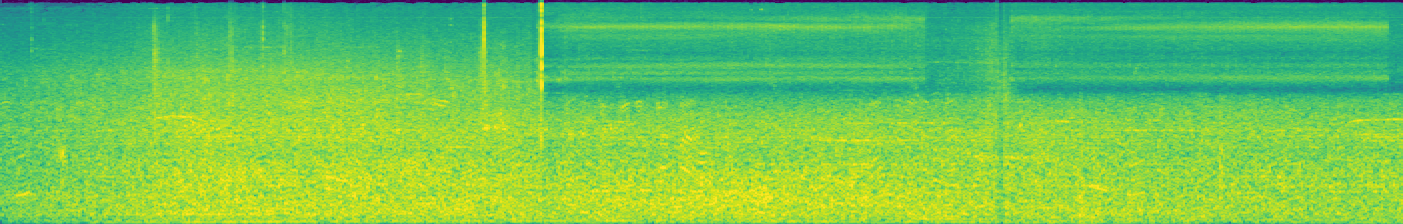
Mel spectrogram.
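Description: Steady outdoor ambience of a large city square: a dense, even noise of traffic and distant voices that swells over the first two seconds and then holds.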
